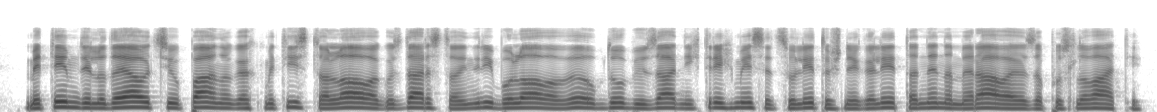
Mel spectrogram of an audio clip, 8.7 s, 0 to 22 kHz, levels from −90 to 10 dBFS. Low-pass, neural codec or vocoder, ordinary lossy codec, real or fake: none; none; none; real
